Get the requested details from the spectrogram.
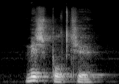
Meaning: diminutive of mispel
- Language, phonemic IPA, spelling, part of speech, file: Dutch, /ˈmɪspəlcə/, mispeltje, noun, Nl-mispeltje.ogg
